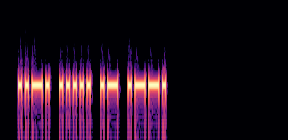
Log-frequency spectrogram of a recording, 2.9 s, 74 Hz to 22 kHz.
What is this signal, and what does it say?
Morse code, heard as a keyed tone, about 34 wpm, 700 Hz. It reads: F5AP
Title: DXCC-100 Call Signs - 4 Characters - Repeated 3x - 35wpm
